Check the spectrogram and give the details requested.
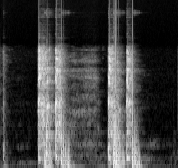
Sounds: Cough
